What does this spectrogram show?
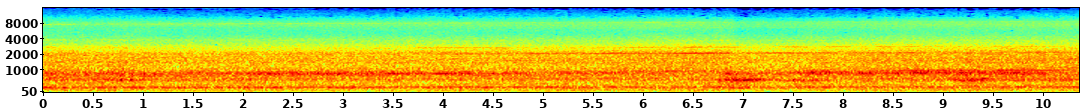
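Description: Keikyu 800 series electric train running at speed, heard inside the front car: a steady rumble of wheels on rail with the hum of its field-chopper-controlled traction motors and gearing. Faint whining tones come in near the middle.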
